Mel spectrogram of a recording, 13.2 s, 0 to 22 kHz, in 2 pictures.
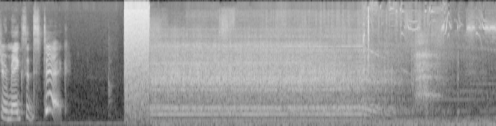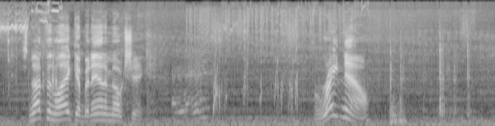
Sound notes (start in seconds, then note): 1.7 whirring; 4.9 whirring stops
